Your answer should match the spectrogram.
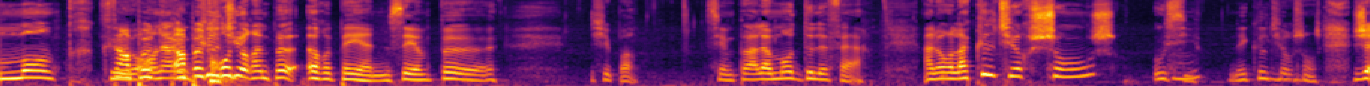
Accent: England, United Kingdom; French is a second language; moved away as an adult; now in Die, France; moi, j'ai vécu 50 ans en Angleterre. Je suis anglaise, je connais l'Angleterre.

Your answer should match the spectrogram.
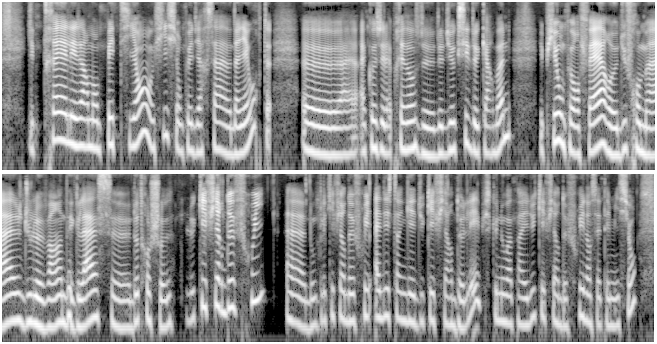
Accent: Hauts-de-France, France; en plus je viens du Nord

